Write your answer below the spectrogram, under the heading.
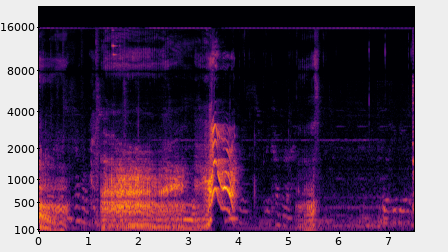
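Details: Pet Shih Tzu "talking" to her owner indoors: a long, grumbling, growl-like moan rising into a higher whine, then quieter mutters, with the owner speaking around it.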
